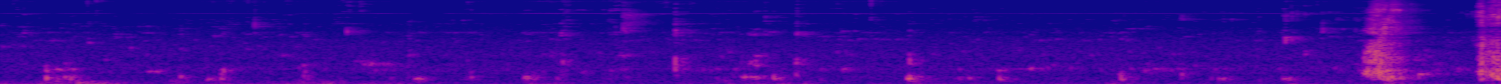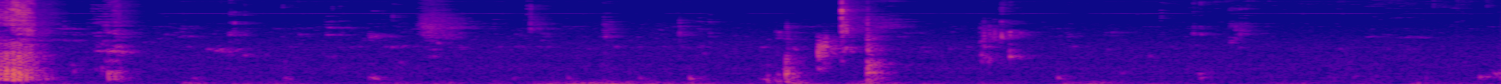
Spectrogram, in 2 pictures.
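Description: Close-up wet chewing and mouth-smacking of a man eating rice and boiled beef ribs with his fingers, in small irregular clicks. Two louder, noisier mouth sounds come about seven seconds in, and another burst near twelve seconds.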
